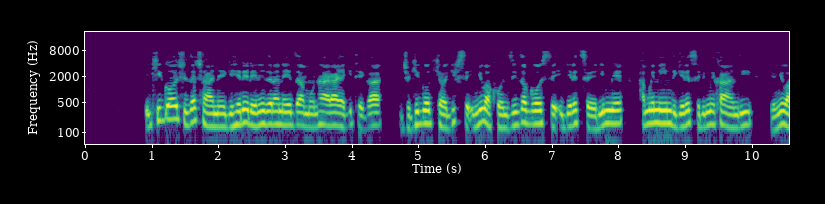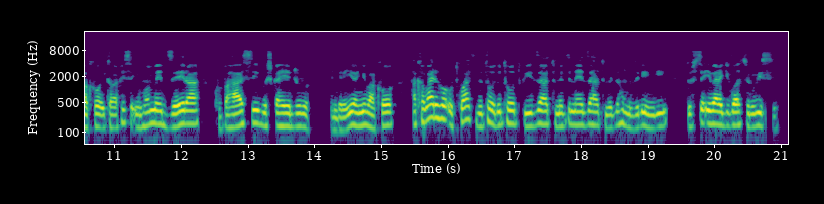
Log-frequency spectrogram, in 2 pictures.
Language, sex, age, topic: Rundi, female, 18-24, education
